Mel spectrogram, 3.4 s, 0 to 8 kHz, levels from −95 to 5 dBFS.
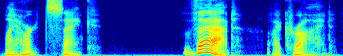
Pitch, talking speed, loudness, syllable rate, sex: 105 Hz, 105 wpm, -22 LUFS, 2.6 syllables/s, male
